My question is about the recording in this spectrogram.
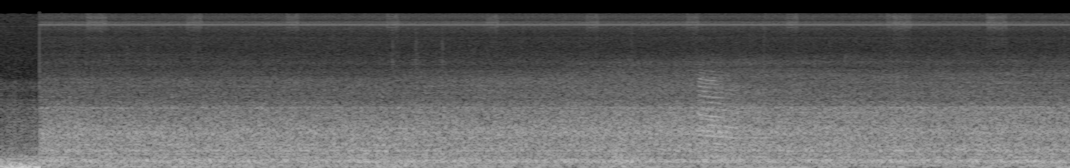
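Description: Steady road and engine noise from inside a vehicle cruising on a motorway, with a thin high whine throughout. A brief rising pitched sound comes about seven seconds in.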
